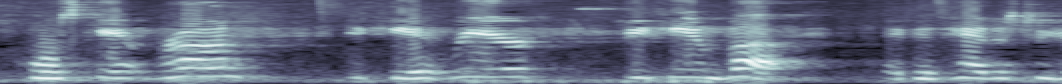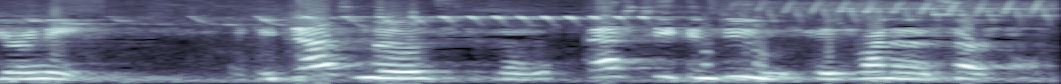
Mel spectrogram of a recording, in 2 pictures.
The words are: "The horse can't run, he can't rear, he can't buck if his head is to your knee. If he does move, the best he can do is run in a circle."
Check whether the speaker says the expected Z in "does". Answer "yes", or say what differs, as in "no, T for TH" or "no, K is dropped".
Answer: yes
